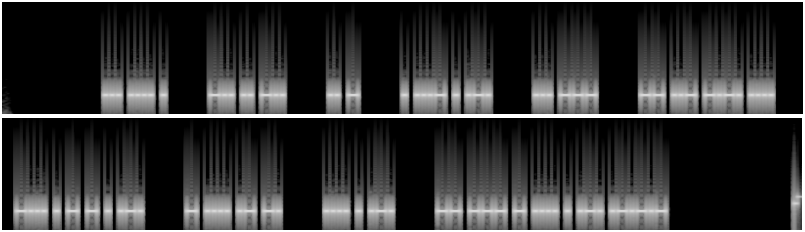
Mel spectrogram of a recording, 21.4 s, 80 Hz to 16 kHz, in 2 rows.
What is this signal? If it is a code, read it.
Morse code, heard as a keyed tone, about 28 wpm, 700 Hz. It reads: SHE DID IT EVER SO MUCH BETTER THAN HER MOTHER.
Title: 2x Word-Spacing - Sentences from Top 400 Words - 28wpm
